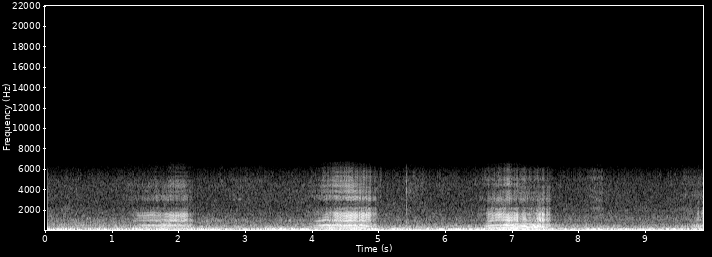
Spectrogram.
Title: my little bro snoring like crazy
